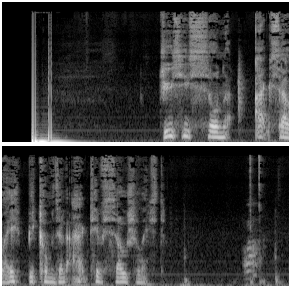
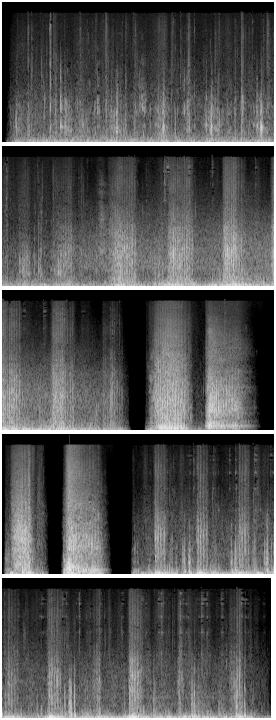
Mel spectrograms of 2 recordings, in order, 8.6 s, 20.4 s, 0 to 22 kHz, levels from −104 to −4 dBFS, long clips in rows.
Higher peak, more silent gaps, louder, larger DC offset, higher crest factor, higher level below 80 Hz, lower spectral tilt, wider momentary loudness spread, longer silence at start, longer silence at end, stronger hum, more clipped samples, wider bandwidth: second, -4 dBFS vs 0 dBFS; second, none vs 10.08-10.28 s, 12.07-12.26 s, 12.96-13.12 s, 13.90-14.16 s; about the same, -30 LUFS vs -28 LUFS; neither; about the same, 22 dB vs 26 dB; about the same, -34 dBFS vs -30 dBFS; second, -4.5 dB/octave vs -6 dB/octave; second, 17 LU vs 21 LU; first, 0.45 s vs 0.2 s; first, 0.55 s vs 0.05 s; neither; neither; about the same, 17 kHz vs 16 kHz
